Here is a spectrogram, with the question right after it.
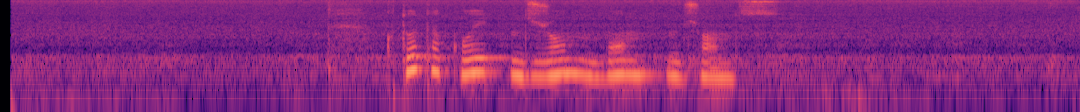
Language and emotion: Russian, neutral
